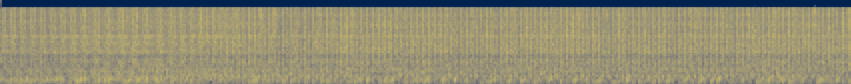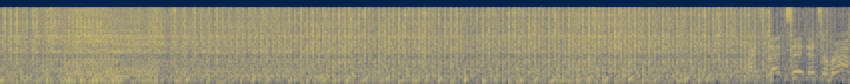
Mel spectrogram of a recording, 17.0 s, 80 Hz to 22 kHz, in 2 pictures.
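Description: A 1963 Evinrude Fisherman 5.5 outboard motor runs steadily in gear, a close, loud, continuous mid-pitched drone with a fast knocking pulse throughout, ending with a brief clatter near the end.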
